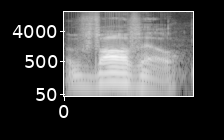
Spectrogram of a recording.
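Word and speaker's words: Βαβέλ: who speaks Greek then they'd probably pronounce something along the lines of vavel V instead of B and that's actually quite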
